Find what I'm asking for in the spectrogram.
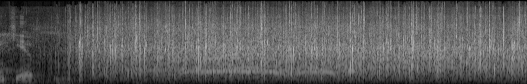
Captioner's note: crowd applauding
